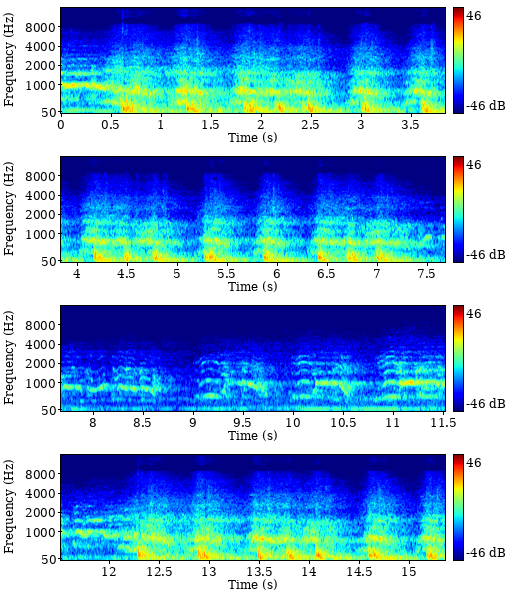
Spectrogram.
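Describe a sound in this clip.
A large crowd chants loudly in rhythm outdoors.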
